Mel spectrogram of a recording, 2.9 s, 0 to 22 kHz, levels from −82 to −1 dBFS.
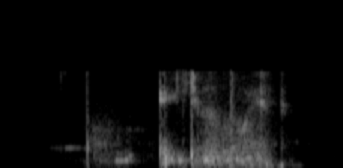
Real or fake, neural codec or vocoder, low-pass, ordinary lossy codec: fake; codec, 16 kHz, 0.5 kbps, X-Codec, HuBERT features, trained on balanced general audio; 7.2 kHz; AAC, 16 kbps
